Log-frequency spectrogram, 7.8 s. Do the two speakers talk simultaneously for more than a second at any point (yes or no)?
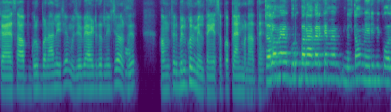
no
